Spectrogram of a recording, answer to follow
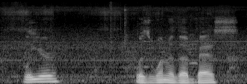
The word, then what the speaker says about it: FLYR: Yeah, in English you would probably say flyer because it's spelled FLYR, but obviously with the Norwegian pronunciation, they call it Clear.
